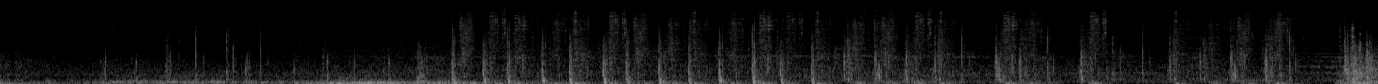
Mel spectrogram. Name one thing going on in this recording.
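Footsteps thud steadily on wooden planks and stone.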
